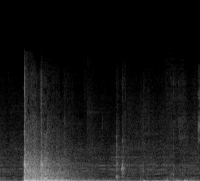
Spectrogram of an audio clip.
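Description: A sudden loud thump about a quarter of a second in, fading away over about a second, with background music.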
